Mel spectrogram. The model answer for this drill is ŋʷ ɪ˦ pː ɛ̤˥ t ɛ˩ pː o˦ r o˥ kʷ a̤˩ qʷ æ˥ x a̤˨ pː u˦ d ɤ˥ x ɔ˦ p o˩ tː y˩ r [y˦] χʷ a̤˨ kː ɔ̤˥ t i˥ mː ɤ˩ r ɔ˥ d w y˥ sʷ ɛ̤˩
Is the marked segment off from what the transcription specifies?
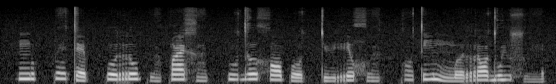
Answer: yes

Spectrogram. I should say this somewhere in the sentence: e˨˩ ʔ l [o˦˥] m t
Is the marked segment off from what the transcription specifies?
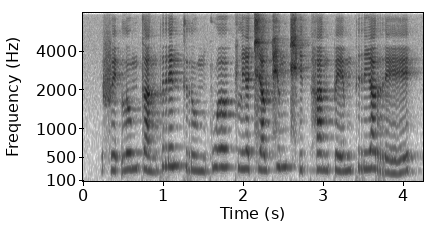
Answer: no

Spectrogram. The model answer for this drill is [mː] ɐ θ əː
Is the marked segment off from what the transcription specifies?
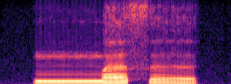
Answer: no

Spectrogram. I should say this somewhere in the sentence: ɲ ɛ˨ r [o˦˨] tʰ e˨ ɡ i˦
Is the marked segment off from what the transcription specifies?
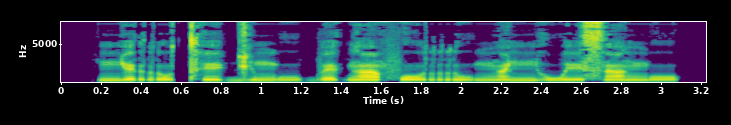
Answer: yes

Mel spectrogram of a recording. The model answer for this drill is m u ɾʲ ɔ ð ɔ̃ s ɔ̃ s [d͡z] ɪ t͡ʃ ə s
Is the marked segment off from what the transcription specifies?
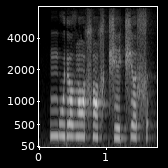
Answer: yes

